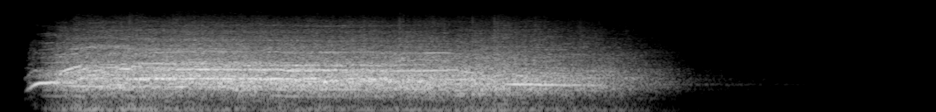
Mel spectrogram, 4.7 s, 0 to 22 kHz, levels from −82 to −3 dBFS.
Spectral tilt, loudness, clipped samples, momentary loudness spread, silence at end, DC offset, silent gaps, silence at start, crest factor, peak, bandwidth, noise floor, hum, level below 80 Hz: -0.5 dB/octave; -14 LUFS; under 0.1%; 9 LU; 1.45 s; under 0.1%; none; 0.15 s; 16 dB; -2 dBFS; 13 kHz; -82 dBFS; none; -48 dBFS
